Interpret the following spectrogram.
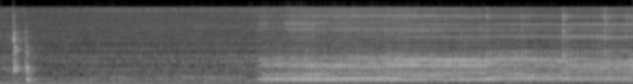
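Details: Wood lathe turning a shaving brush handle from hard wood: motor hum, then around two and a half seconds the tool bites with a loud ringing scrape from very hard stock; ringing is not a chip.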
